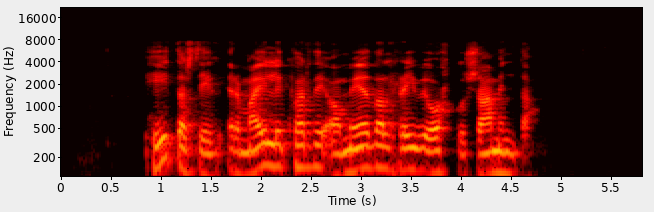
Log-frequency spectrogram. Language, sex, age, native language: Icelandic, male, 50-59, Icelandic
